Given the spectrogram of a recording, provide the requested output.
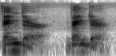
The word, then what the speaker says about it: vendor: vendor. 여러분, vendor이라는 말을 사실은 이 말을 잘 쓰지는 않는데요. 법적인 용어로서는 vendor라는 말은 판매하는 사람이에요. vendor. 그리고 V 발음이 나니까 윗니로 아랫입술을 한번 살짝 긁어줘야 되죠.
